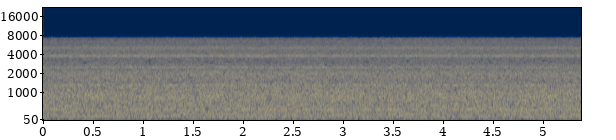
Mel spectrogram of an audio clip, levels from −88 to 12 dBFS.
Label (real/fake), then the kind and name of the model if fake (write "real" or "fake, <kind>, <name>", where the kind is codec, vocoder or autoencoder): real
